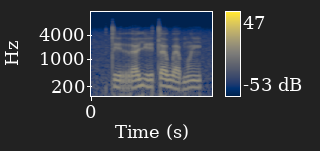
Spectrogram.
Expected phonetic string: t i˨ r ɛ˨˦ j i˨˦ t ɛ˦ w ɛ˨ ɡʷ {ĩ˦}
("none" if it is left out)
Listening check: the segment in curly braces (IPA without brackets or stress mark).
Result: ĩ˦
